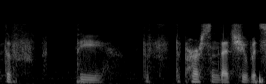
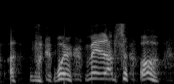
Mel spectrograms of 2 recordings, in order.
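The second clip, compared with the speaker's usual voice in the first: higher, flustered startled gasps; startled awake; 10 semitones higher, 3 dB louder than usual. Acted. Woken girl jolts out of bed, startled. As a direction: jolt awake in a panic. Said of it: "jolts out of bed".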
